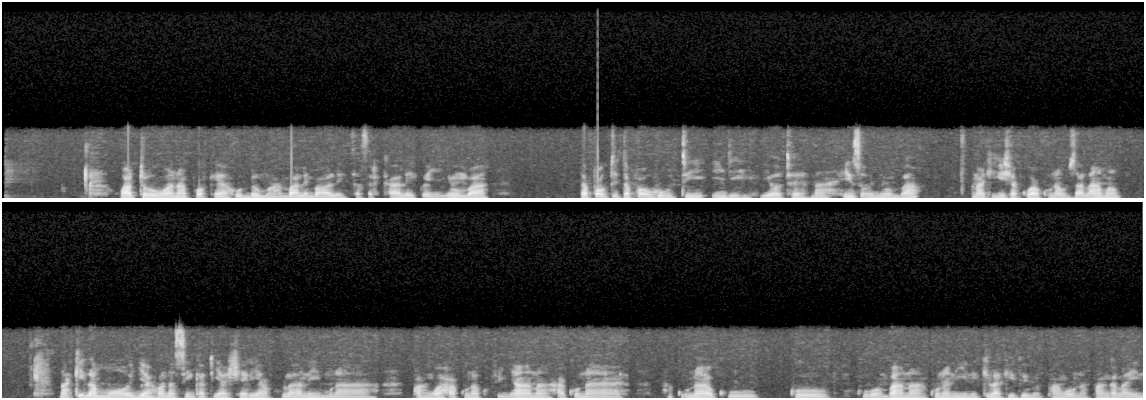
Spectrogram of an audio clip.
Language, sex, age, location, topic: Swahili, male, 25-35, Nakuru, government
